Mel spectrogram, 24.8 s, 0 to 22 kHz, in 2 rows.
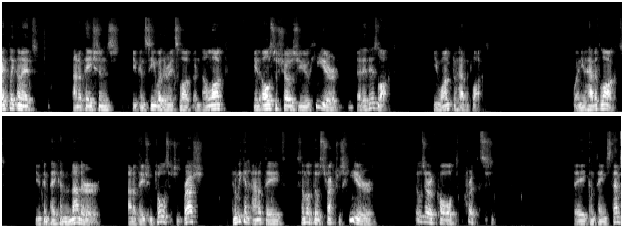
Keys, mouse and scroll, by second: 9.0 click, 10.5-11.2 drag, 16.0-16.4 scroll up 2, 17.0-20.2 drag, 21.0-22.9 drag, 23.4-24.7 drag.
